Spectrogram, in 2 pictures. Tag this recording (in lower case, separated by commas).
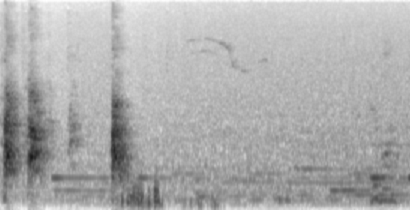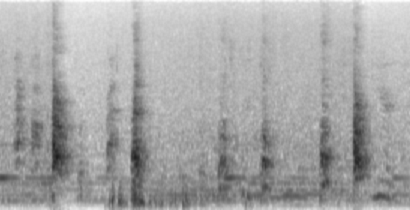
dog, bow-wow, whimper (dog), animal, yip, speech, music, domestic animals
